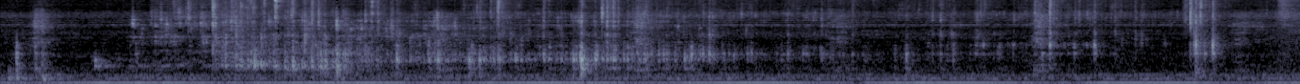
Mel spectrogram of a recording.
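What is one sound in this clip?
Liquid pours softly into a glass mug.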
